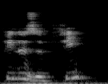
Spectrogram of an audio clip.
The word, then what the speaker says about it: philosophie: The letter combination PH is pronounced F. For example, philosophie, pharmacie.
